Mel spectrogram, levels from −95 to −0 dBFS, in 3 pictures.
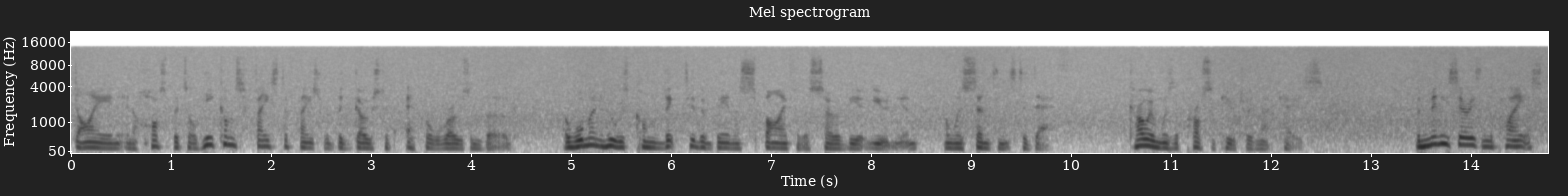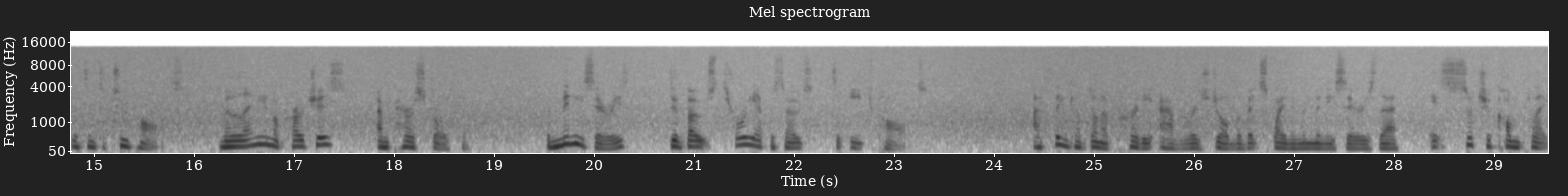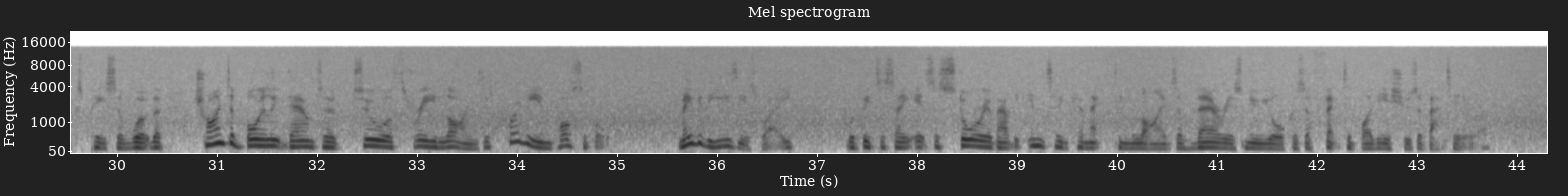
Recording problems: hiss; loud; throughout; 4 dB below the speech

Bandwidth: 14 kHz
